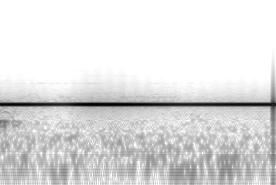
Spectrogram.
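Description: A single pure, sustained crystal singing bowl tone on the note B, ringing steadily and clearly, with no other sounds.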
